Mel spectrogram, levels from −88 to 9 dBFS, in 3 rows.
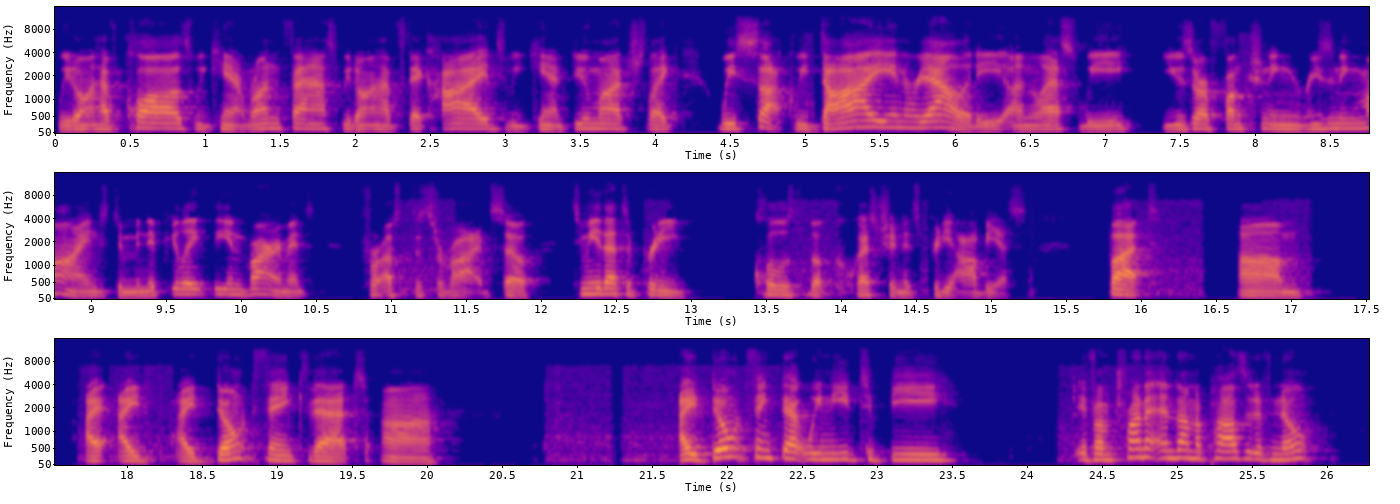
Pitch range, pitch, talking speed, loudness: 125-165 Hz, 140 Hz, 175 wpm, -26 LUFS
